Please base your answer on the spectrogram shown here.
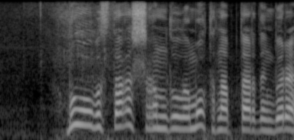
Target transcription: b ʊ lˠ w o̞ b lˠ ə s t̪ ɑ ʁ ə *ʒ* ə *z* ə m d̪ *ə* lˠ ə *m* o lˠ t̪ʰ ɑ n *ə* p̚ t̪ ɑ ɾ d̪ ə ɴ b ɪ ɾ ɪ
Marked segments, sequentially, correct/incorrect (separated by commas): incorrect, incorrect, correct, correct, incorrect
